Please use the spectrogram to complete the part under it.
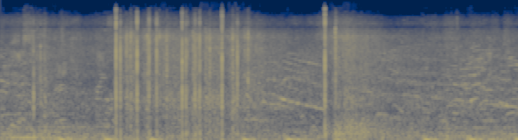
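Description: Fireworks bang and crackle repeatedly on New Year's Eve in Brazil, sharp bursts scattered irregularly over a dense crowd din, with voices talking nearby throughout.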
